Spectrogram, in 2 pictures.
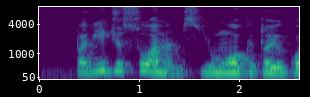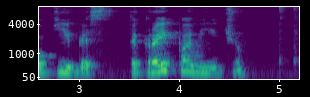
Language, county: Lithuanian, Tauragė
